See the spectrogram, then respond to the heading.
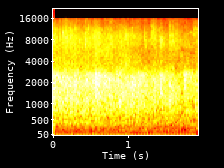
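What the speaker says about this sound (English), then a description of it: "A big round of applause for this first panel," Conference attendees applaud a panel on funding for Africa's energy transition, a short burst of dense, even clapping at moderate distance without anyone talking over it.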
